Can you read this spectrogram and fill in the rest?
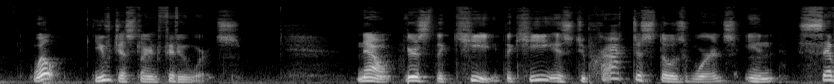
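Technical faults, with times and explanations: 1.78 s, 4.08 s and 5.87 s: compressed frames skipped. Each time the sound jumps ahead by a few 32 ms frames, losing about 0.3 s, then 0.15 s, then 0.1 s.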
